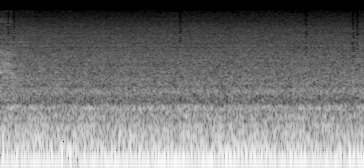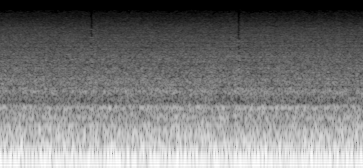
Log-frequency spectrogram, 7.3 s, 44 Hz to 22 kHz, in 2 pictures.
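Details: 2002 Ford Econoline E350 van, 5.4 Triton V8, just over 100,000 miles, P0351 code and rough running; after new spark plugs and one coil pack for a miss: deep, even rumble, steady with no stumbles or skipped beats, smooth idle without misfire.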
